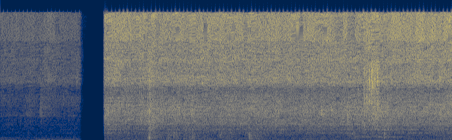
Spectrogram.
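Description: Pork frying in a pan with allspice, a loud close steady sizzle with faint crackles and a short break near the start, no voices.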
